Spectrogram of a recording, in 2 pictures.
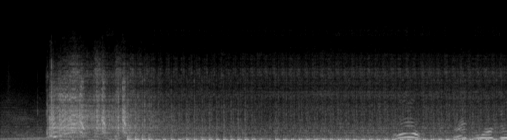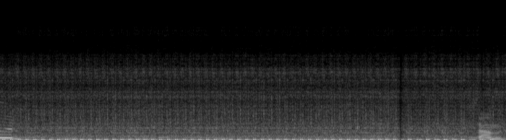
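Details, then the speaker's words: Honda Grom on its first start, muffler fitted, intake not yet installed: starter whir then choppy idle with faint mechanical clatter; owner thinks the internals are audible before oil has circulated. "but i can hear the internals i think maybe because the oil seems to go through but i'm just gonna let it run for a bit and then come back and check it"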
